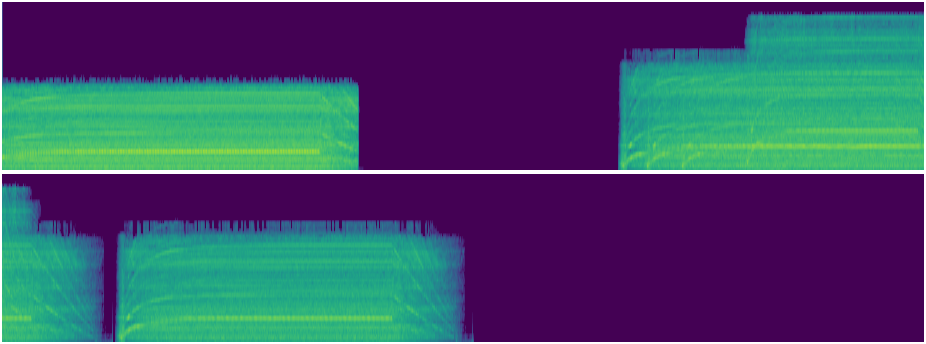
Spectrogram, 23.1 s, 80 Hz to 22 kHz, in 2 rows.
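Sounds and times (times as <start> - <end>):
electric blender motor whining: 0.0 - 4.5, 7.8 - 17.3.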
